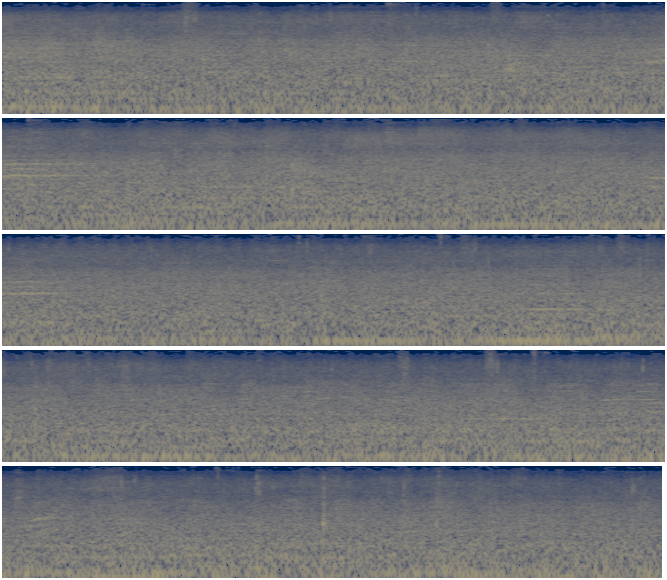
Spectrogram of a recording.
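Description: Distant voices and bustle murmur steadily outdoors.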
